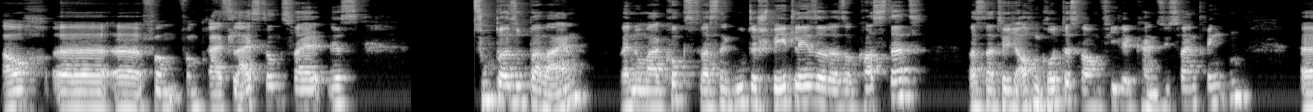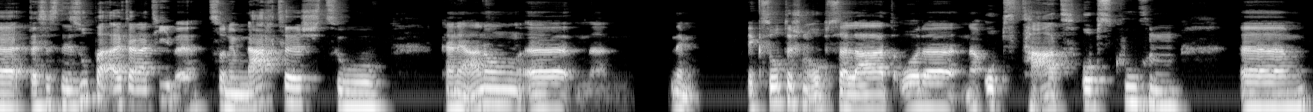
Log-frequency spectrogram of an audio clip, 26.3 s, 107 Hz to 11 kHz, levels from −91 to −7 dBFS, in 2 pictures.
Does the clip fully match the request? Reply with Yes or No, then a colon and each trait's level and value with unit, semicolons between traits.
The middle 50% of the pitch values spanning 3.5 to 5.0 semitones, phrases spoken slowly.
Yes: average, 4.6 semitones; slow, 120 wpm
